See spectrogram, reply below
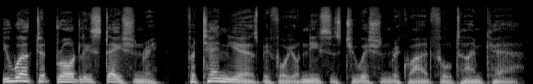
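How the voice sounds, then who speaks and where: A man voicing a calm, quietly shrewd police inspector who lays out evidence in a measured, understated and methodical way. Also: a bass voice, dry recording, clean studio sound. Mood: methodical, certain.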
